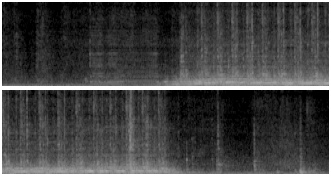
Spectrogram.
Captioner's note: sewing machine hums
